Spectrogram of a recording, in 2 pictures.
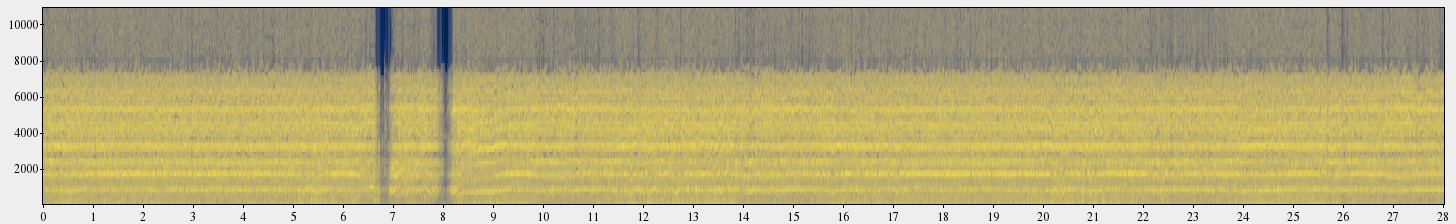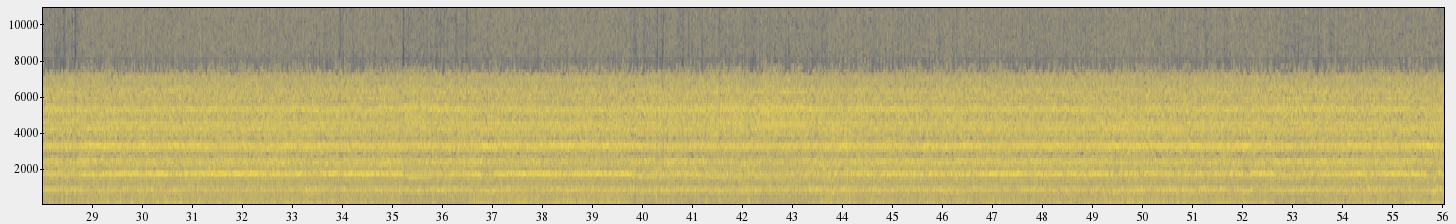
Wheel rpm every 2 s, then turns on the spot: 230, 230, 240, 110, 160, 220, 220, 220, 230, 230, 230, 230, 220, 230, 230, 230, 230, 230, 230, 230, 220, 210, 230, 230, 230, 230, 230, 230.
none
